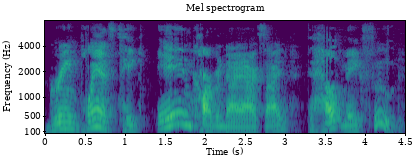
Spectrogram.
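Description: A man in his thirties reading a children's storybook aloud as a teacher, with exaggerated, expressive emphasis, recorded indoors at home. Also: on the high side, slow, muffled recording. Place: living room, indoors.

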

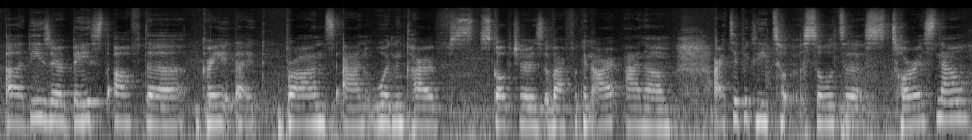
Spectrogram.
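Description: Earnest teenage schoolgirl describing things, steady mid voice, faint background noise. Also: medium pitch, unhurried, hardly any pauses. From Nigeria family, lives in Ireland. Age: teens. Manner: earnest, explanatory, some ums. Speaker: student presenter. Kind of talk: explanatory school presentation. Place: school library, indoors.

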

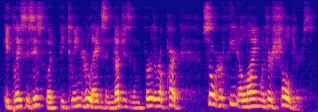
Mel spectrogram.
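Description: Older guy reading a short story at a mic, soft mellow tone, echoey and a bit far off. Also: high-pitched, measured pace. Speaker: reader at a literary event. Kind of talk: literary short story read aloud. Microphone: stand mic with speakers, recorded by far camera. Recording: echoey room, distant camera pickup.

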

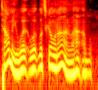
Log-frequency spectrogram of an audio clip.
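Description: A man's voice: mid-range voice, lively intonation, normal speed, a loud crowd. A man in an improvised role-play as a consulting analyst, talking casually and asking probing questions.

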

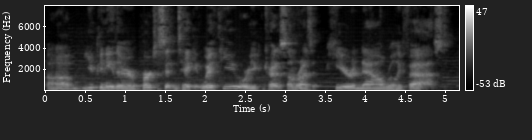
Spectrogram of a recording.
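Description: A man with a mid-pitched voice works as game master, improvising narration in a halting, conversational flow. He sounds like he is in an echoey room, with guitar music underneath. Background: soft guitar music.

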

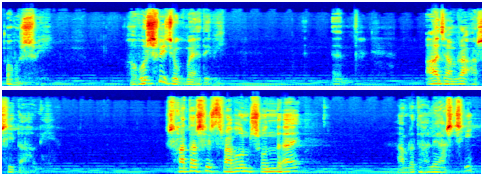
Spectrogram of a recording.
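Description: Courteous, inquisitive ghost investigator. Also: male voice, mid-range voice, animated, unhurried, long pauses, a bit bright, soft background music. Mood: quiet, courteous. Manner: polite, formal, inquisitive. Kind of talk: Bengali horror audio drama acting.

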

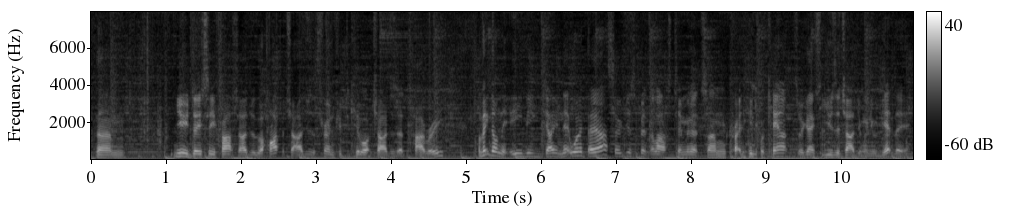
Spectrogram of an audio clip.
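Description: A middle-aged Australian man narrating a casual road trip vlog from inside his car, chatty and loose, with asides and fillers. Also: on the high side. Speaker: EV vlogger. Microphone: dash-mounted camera. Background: background music.

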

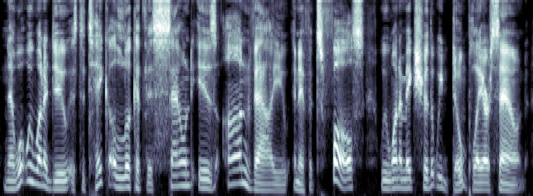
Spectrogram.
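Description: A man's voice: medium pitch, animated, a little fast. A man teaching a screen-recorded coding lesson as a university instructor, upbeat and playful with jokey wordplay.

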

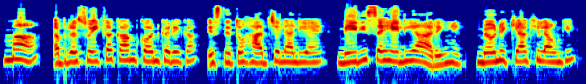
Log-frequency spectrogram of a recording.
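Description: A woman voicing a spoiled, conniving young sister-in-law in an animated moral story, with a pert, whining manner. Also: on the high side, brisk, voice pushed up, natural voice.

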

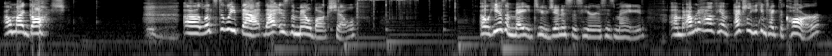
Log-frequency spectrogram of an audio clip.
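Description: A woman in her thirties, hoarse today, chatting casually and thinking aloud as she streams a life-sim game from a desk at home. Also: high-pitched, lively intonation, a little slow, pauses often, sharp tone. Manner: chatty, thinking aloud, frequent little laughs. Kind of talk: casual gameplay commentary. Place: home room, seated at desk.

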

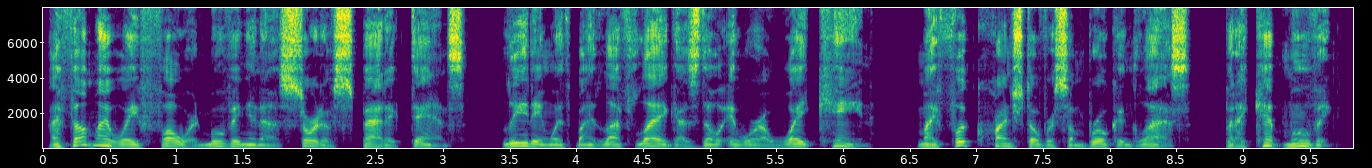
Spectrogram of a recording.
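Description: Man, audiobook thriller narration, raspy edge, lively intonation, suspenseful, dry recording. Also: medium pitch, moderate pace, no echo. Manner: expressive, suspenseful phrasing. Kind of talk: dramatic first-person thriller narration.

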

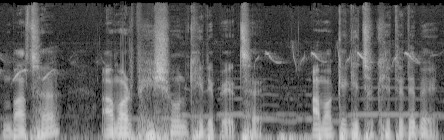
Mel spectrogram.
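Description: A humble, hungry wanderer, put on by a man with a low voice and a thankful temper, as in a children's storybook. Music runs underneath. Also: lively intonation, unhurried, a little mellow. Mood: pleading. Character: hungry stranger, humble, thankful, blessing the giver. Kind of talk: storybook character voice.

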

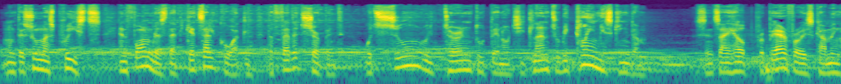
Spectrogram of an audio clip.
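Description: Male actor as proud Aztec warrior, solemn measured storytelling, widely varied intonation, game cutscene narration, music underneath. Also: mid-range voice, lightly acted. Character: proud Aztec jaguar warrior recounting ominous events. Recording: music behind the voice.

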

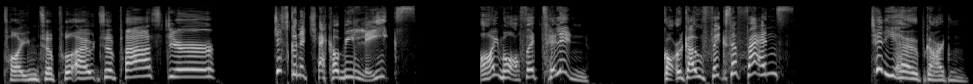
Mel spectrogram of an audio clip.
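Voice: very high voice, very animated, a little slow, long pauses, pushed and bright, no echo, heavily acted. A performer voicing a cheeky, easily riled cartoon farmer worm for a video game, with a rustic English West Country accent and exclamatory delivery. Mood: contented. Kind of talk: exaggerated video game voice barks.

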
